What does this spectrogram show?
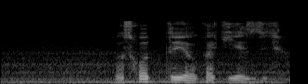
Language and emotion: Russian, neutral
